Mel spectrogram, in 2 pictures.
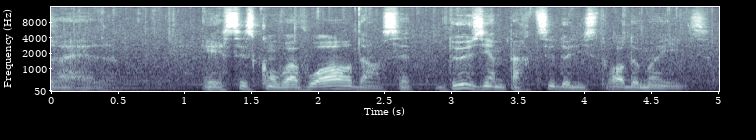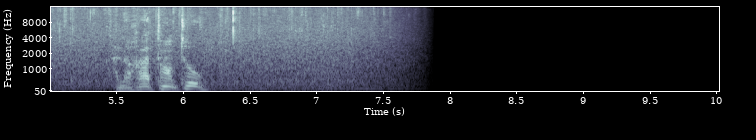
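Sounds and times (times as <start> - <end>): man speaking: 0.0 - 6.2
outdoor background hiss: 0.0 - 7.9.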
